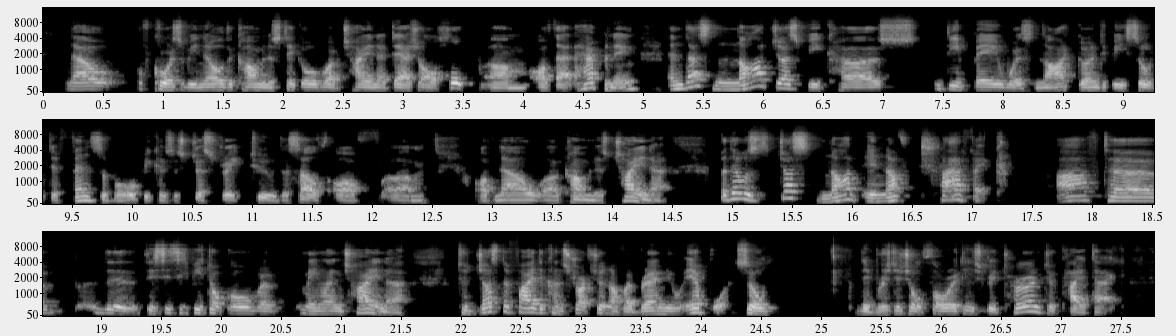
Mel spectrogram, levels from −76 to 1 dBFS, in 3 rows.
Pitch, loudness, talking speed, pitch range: 145 Hz, -24 LUFS, 165 wpm, 125-190 Hz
